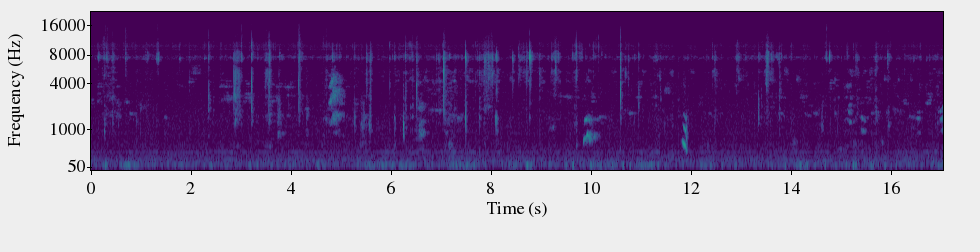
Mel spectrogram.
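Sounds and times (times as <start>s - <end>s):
parakeet beaks crunching pods: 0.1s - 17.0s
parakeet chirp: 4.7s - 5.1s.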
